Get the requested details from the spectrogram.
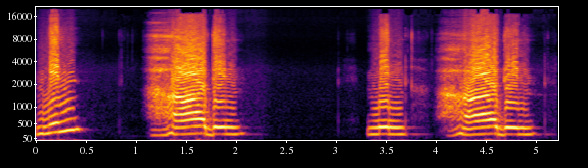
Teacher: حرف ہلکی ہے، تو ہمیں کیا کرنا ہے؟ اظہار کرنا ہے، ظاہر کرنا ہے اور غنہ نہیں کرنا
